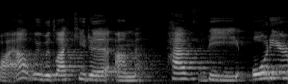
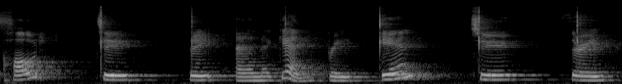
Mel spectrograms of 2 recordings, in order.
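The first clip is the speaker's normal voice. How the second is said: normal talking voice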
